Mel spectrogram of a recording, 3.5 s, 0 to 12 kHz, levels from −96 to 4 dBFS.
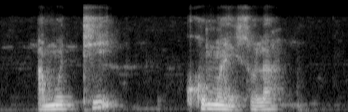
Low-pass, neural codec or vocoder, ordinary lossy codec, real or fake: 7.2 kHz; none; Opus, 16 kbps; real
